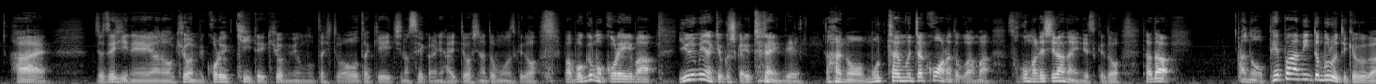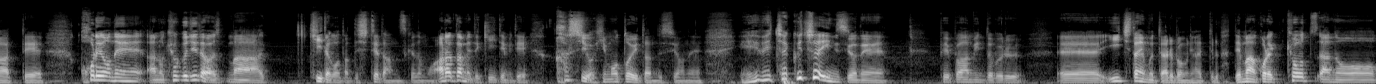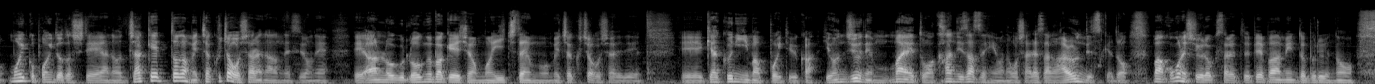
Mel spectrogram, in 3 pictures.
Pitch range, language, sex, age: 90-125 Hz, Japanese, male, 20-39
